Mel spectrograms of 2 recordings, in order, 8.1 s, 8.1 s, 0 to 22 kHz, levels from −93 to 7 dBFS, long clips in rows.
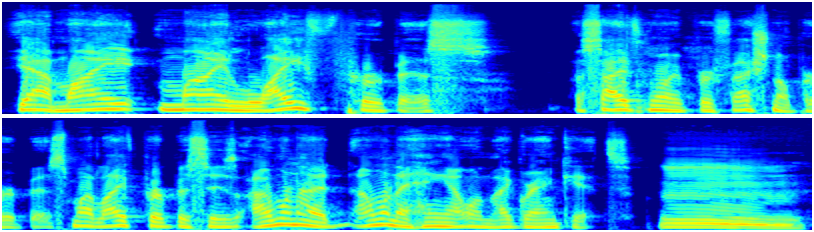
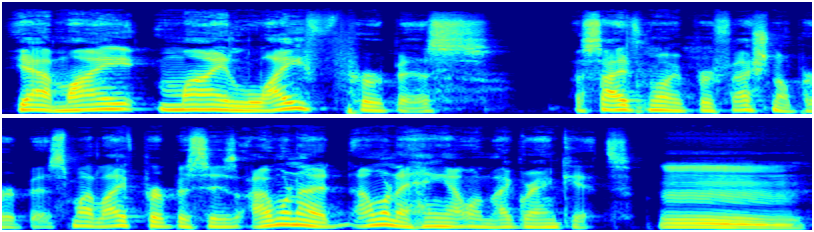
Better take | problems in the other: second | distortion; slight; 10 dB below the speech

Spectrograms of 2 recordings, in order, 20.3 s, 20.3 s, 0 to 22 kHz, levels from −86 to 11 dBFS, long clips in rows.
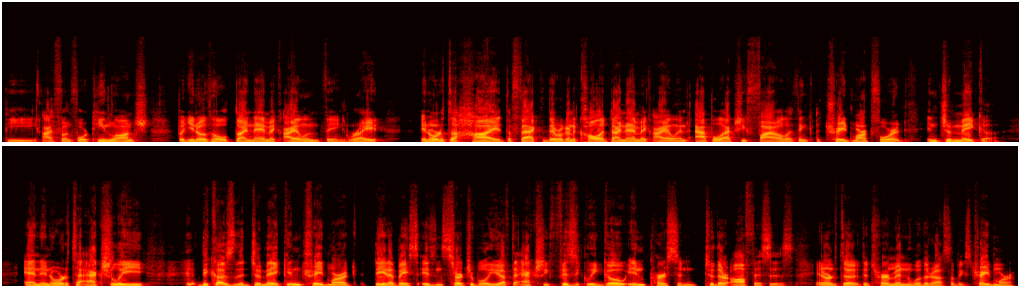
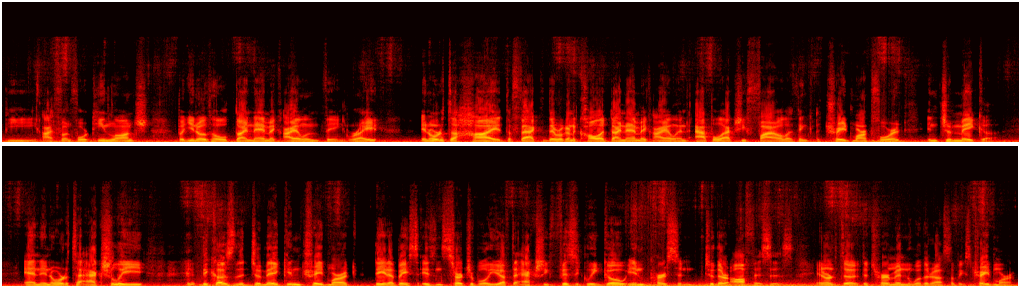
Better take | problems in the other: first | wind noise on the microphone; occasional gusts; 25 dB below the speech

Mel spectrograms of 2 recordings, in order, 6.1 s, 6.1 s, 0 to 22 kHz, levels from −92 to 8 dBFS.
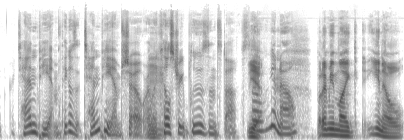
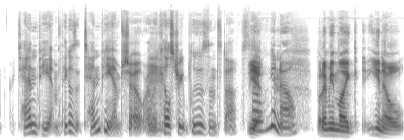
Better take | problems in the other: first | thin; somewhat; fading below 350 Hz

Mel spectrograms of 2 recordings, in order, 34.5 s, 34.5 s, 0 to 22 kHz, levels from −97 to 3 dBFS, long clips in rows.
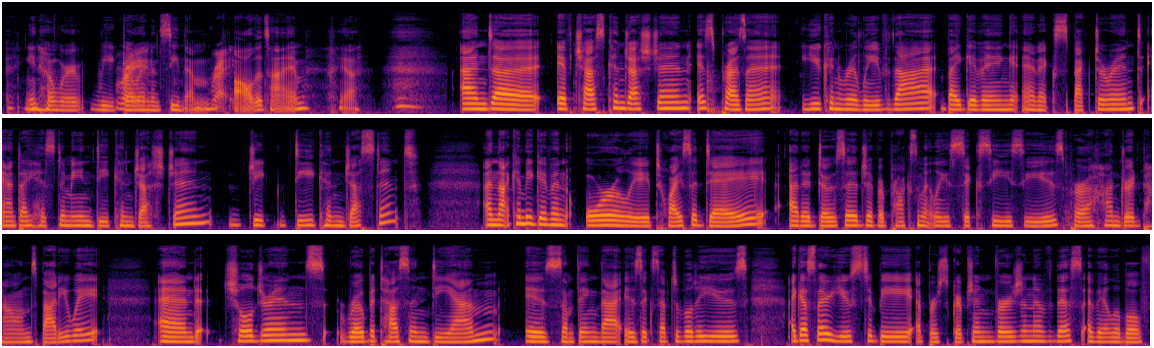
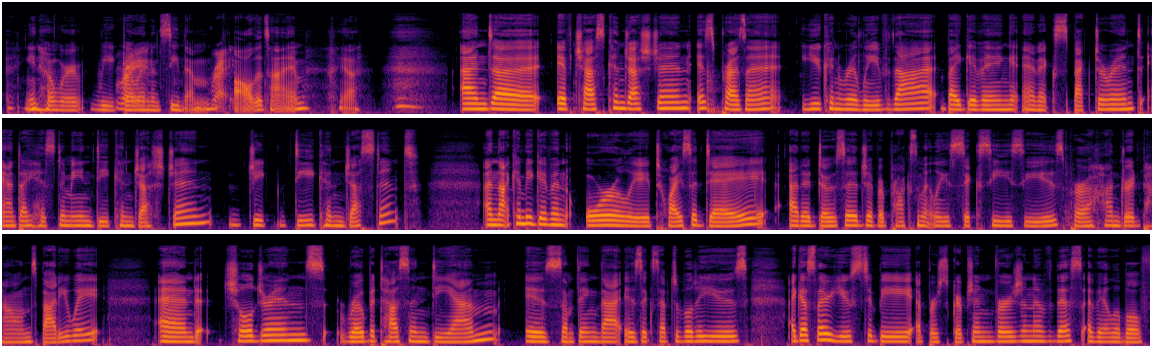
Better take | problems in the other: neither | none

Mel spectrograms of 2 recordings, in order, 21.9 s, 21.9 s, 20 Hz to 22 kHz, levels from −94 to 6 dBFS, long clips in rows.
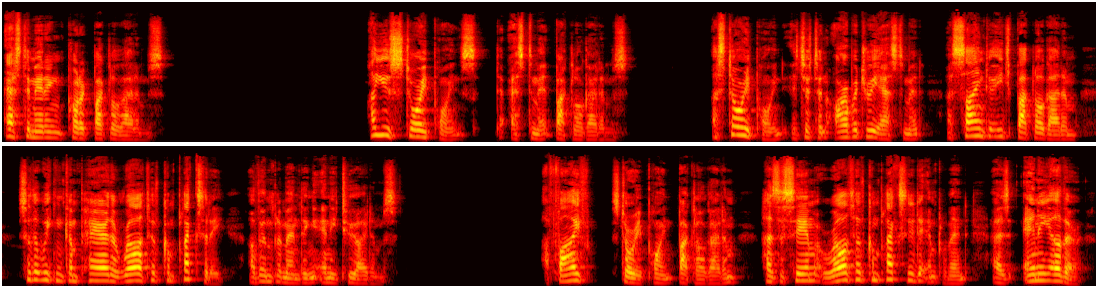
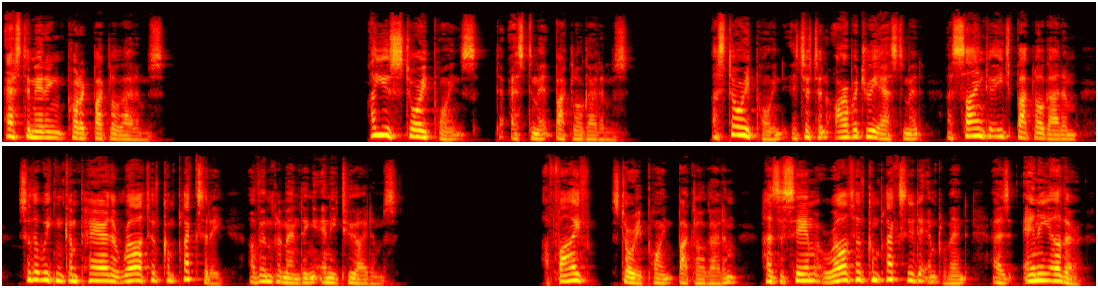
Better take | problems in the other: second | thin; very; fading below 550 Hz

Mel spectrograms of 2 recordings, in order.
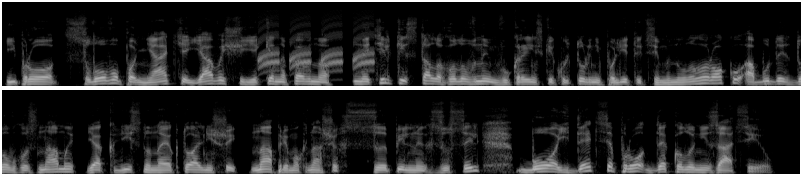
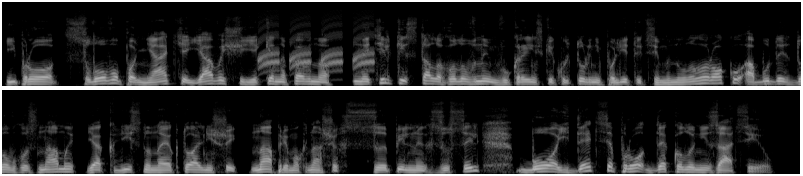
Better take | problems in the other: neither | alarm; noticeable; from 2.5 to 3.5 s; peak 7 dB below the speech; the same in both

